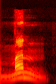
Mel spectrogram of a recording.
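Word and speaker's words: مَنْ: এটি মিম নুন জবর মান, স্পষ্ট করে উচ্চারণ করতে হবে। মান হামজা জবর আ দাল জেরে দি নুন জবর না, মান আযিনা লাম জেরে লি মিম নুন জবর মান, মাং বলা যাবে না, গুণনা করা যাবে না, মান বলতে হবে।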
